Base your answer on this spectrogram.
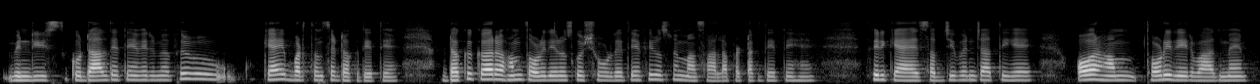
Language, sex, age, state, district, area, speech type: Hindi, female, 30-45, Rajasthan, Karauli, rural, spontaneous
